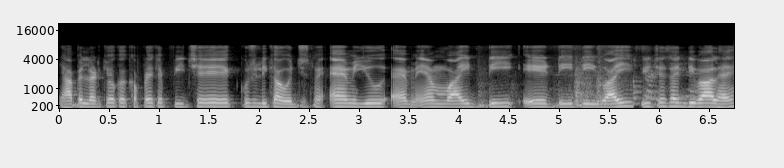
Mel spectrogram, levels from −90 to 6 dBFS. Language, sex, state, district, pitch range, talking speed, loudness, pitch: Hindi, male, Uttar Pradesh, Hamirpur, 150-170 Hz, 150 wpm, -21 LUFS, 160 Hz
